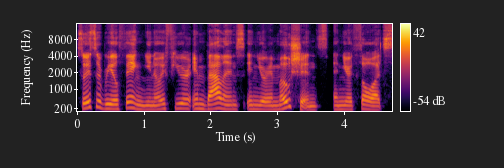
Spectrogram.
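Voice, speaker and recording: Recorded dry and close with no echo, the speaker has a French accent, ordinary pitch variation and a moderate pace. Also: woman. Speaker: discussion participant. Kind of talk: casual group discussion. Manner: halting.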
